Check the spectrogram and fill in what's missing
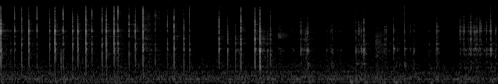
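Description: Long nails tap and trace the letters on a solid painted wooden plank sign reading "If MaMa ain't happy." A quick run of sharp, bright, dry clicks with almost no ring fills the first half. It then gives way to softer, scratchy strokes as the nails drag across the painted wood.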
